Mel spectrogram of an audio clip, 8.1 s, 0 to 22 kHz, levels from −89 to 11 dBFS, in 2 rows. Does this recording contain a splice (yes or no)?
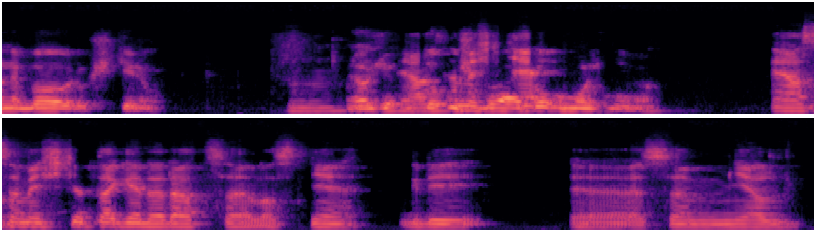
no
